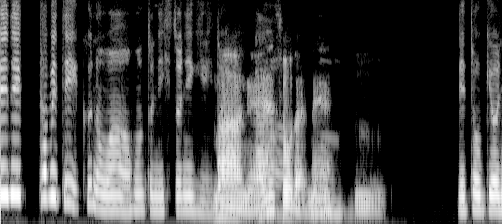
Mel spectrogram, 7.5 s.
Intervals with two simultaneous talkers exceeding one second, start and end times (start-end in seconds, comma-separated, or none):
3.2-5.1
